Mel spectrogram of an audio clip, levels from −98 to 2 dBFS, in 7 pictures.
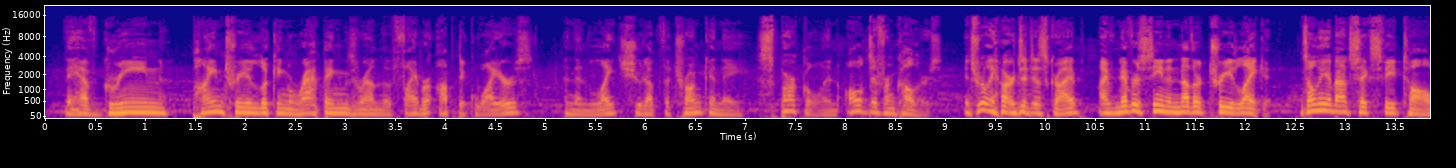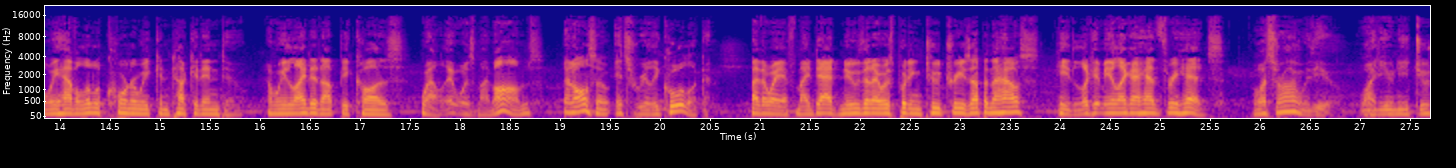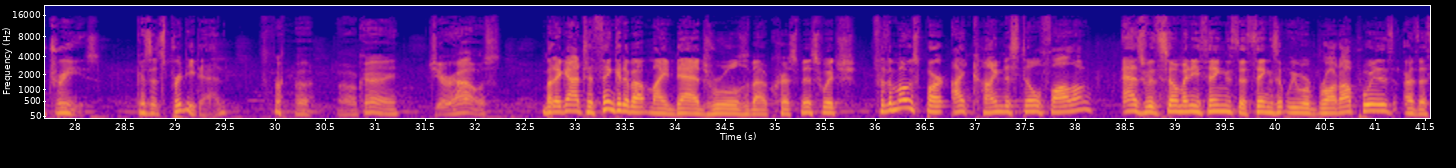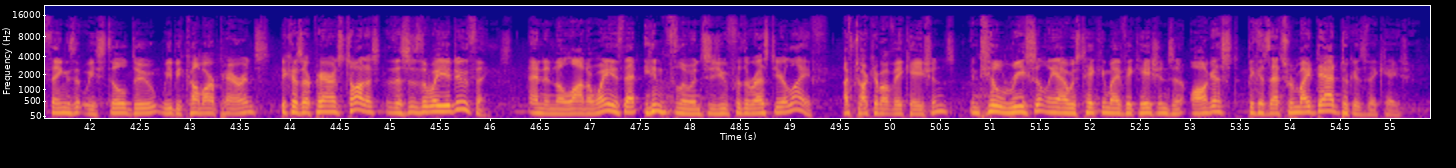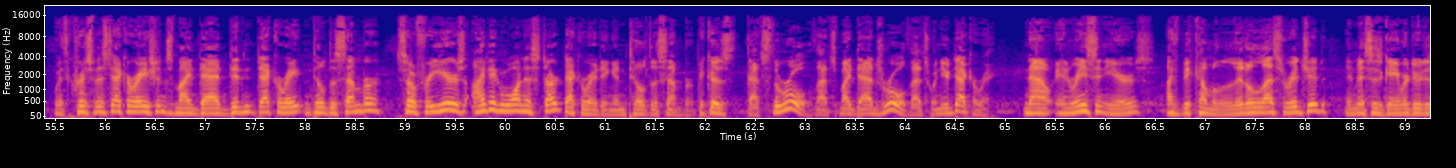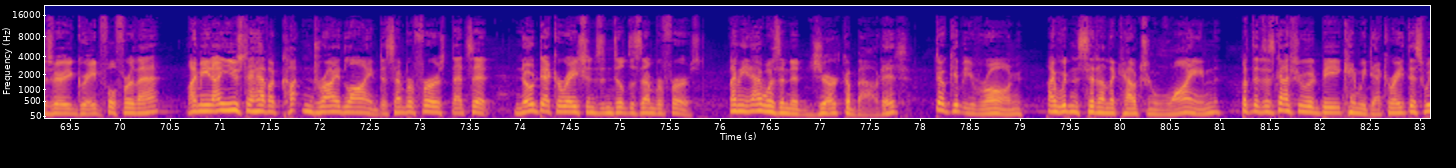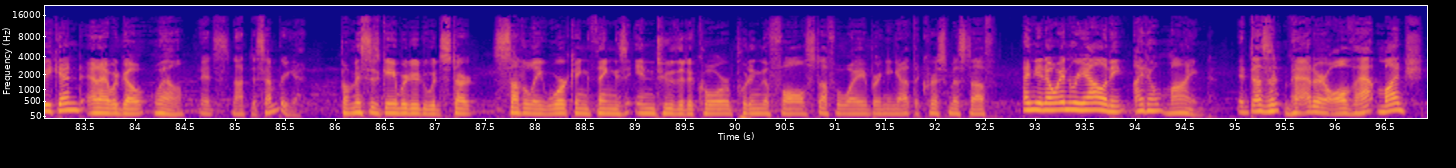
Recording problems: chatter from many people; faint; throughout; 30 dB below the speech

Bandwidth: 15.5 kHz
